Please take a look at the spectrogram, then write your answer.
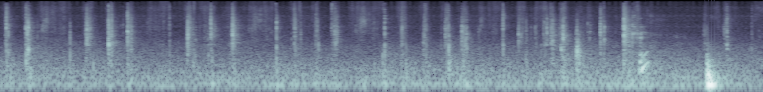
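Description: A deck of tarot cards shuffled by hand, a rapid run of crisp riffling flicks that grows busier toward the end and finishes with a sharper tap of the cards being squared.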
